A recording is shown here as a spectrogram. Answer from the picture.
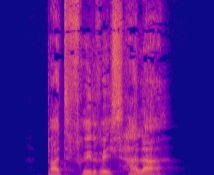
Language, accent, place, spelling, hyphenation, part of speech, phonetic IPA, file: German, Germany, Berlin, Bad Friedrichshaller, Bad Fried‧richs‧hal‧ler, noun / adjective, [baːt ˌfʁiːdʁɪçsˈhalɐ], De-Bad Friedrichshaller.ogg
- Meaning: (noun) A native or resident of Bad Friedrichshall; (adjective) of Bad Friedrichshall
